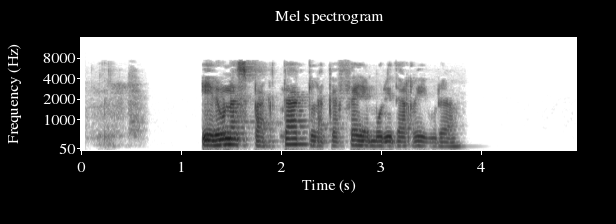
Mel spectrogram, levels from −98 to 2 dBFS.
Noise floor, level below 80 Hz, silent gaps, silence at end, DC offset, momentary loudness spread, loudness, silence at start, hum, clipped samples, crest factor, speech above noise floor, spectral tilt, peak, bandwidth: under -90 dBFS; -60 dBFS; none; 1.15 s; under 0.1%; 13 LU; -18 LUFS; 0.45 s; none; under 0.1%; 18 dB; over 73 dB; -4.5 dB/octave; -2 dBFS; 7.8 kHz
